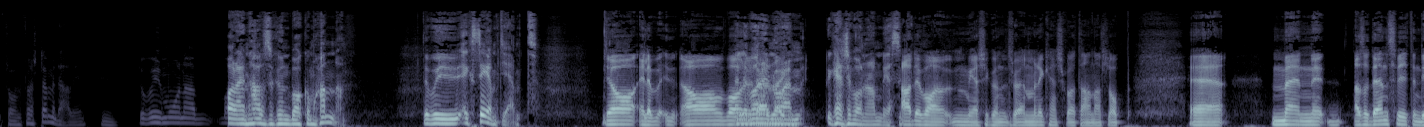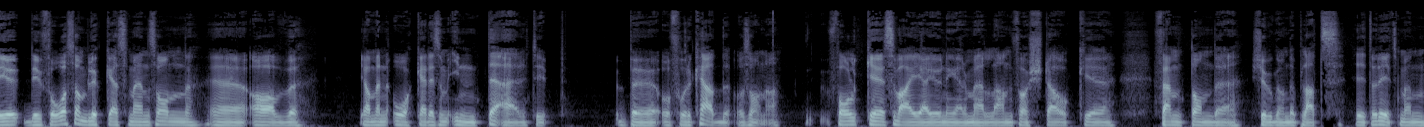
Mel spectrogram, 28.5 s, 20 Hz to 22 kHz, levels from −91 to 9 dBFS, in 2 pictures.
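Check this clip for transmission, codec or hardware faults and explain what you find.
Two faults are audible: a dropout at the very start and two short electrical spikes later on.

Audio dropout to a faint residue, from 0 to 2.28 s: the speech is already lost when the clip begins and returns abruptly at 2.28 s. Only a faint trace remains in the gap, roughly 35 dB below the normal level. The likely cause is a break in the wanted signal while the downstream path stayed live, so what remains is a faint residue rather than true silence.

Electrical switching spike, at 3.21 s and again at 21.96 s: each is a sharp snap or tight cluster of clicks lasting only a few milliseconds, sitting on top of the speech rather than replacing it. The likely cause is a nearby switch, relay or static discharge arcing briefly, with the line picking up that burst as an abrupt transient.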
